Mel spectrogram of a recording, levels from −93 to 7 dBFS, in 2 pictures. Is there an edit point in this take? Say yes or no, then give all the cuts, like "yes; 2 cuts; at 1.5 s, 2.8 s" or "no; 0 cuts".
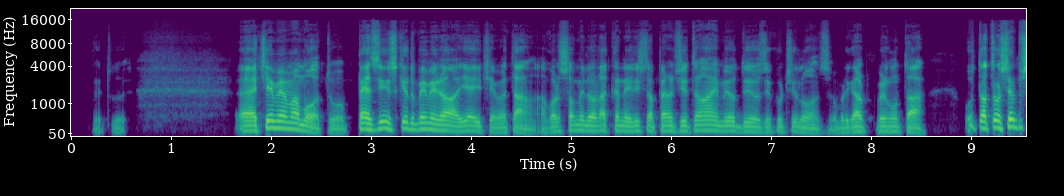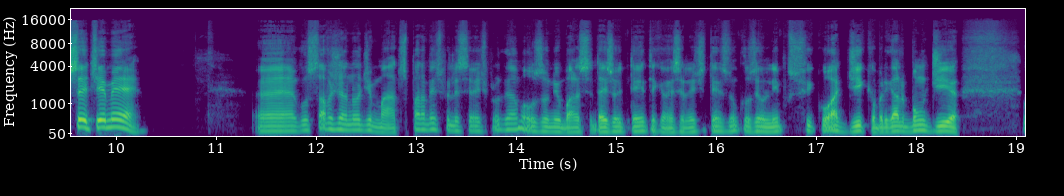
no; 0 cuts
